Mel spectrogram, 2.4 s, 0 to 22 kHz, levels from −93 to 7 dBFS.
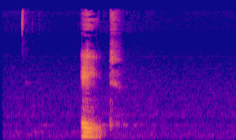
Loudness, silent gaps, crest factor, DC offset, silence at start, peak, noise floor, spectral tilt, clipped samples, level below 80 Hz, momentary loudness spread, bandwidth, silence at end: -23 LUFS; none; 26 dB; under 0.1%; 0.8 s; -2 dBFS; -63 dBFS; -4.5 dB/octave; under 0.1%; -62 dBFS; 17 LU; 17 kHz; 1.15 s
